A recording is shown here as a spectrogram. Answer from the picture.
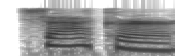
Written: sacker

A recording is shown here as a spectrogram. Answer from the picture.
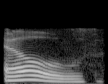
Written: LS

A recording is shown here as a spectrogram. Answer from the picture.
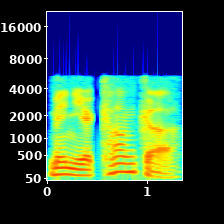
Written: Minya Konka

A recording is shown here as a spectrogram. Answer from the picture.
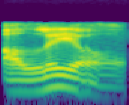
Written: allele

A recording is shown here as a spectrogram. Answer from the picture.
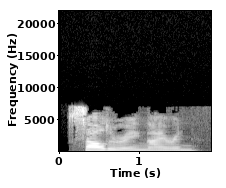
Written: soldering iron

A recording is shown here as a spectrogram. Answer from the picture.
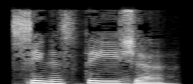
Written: coenesthesia

